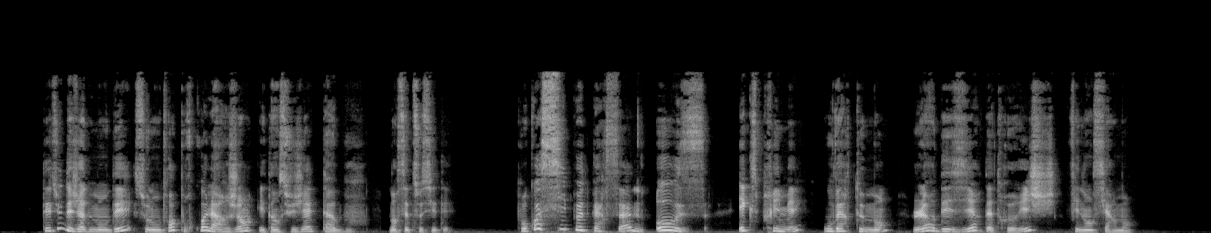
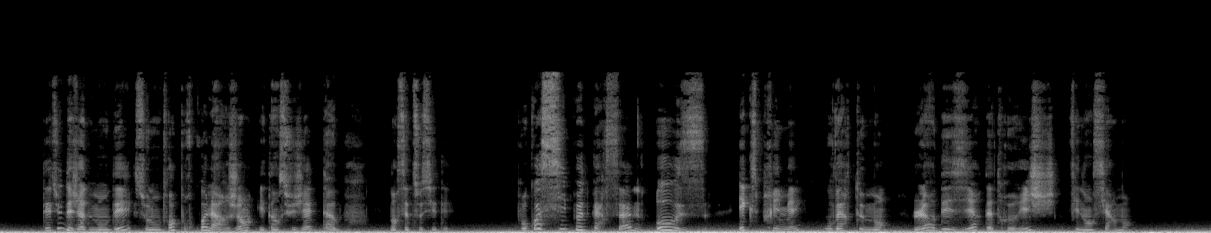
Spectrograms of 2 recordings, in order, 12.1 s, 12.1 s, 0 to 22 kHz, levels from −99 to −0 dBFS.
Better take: first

